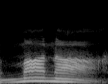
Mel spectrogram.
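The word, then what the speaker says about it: מָנָה: The word in the Hebrew is pronounced mana, a prime root to weigh out by implying a lot or constitute officially.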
